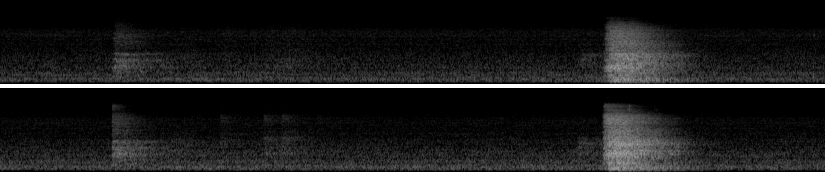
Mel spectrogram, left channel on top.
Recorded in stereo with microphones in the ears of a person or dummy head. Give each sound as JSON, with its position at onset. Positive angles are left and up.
{"t": 0.0, "sound": "running water", "side_deg": 90, "distance_m": 1.8}
{"t": 1.1, "sound": "a door slam", "side_deg": -60, "distance_m": 0.5}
